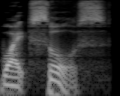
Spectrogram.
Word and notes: white sauce: British English

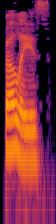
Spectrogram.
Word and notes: bellies: British English

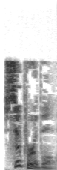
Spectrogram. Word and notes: superable: British English

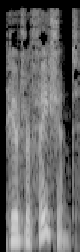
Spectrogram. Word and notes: putrefacient: British English

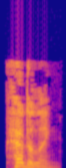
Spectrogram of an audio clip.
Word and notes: peddling: British English

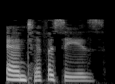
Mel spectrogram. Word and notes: antitheses: British English

